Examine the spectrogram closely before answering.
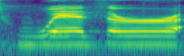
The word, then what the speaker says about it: whether: This is weather like I'm trying to choose whether I want a hamburger or a hot dog for lunch. So we're going to use our WH digraph here, where that H is silent.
